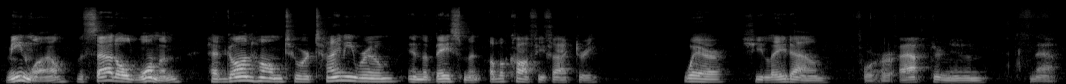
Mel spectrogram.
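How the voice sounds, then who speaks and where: A man reading a children's story aloud in a theatrical, expressive way. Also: medium pitch, unhurried. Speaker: storybook reader. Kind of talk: animated children's story narration.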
